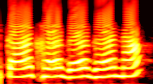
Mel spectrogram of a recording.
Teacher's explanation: उच्चारण स्थान होता है इनका। जो क वर्ग का उच्चारण स्थान है वो होता है कंठ से।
